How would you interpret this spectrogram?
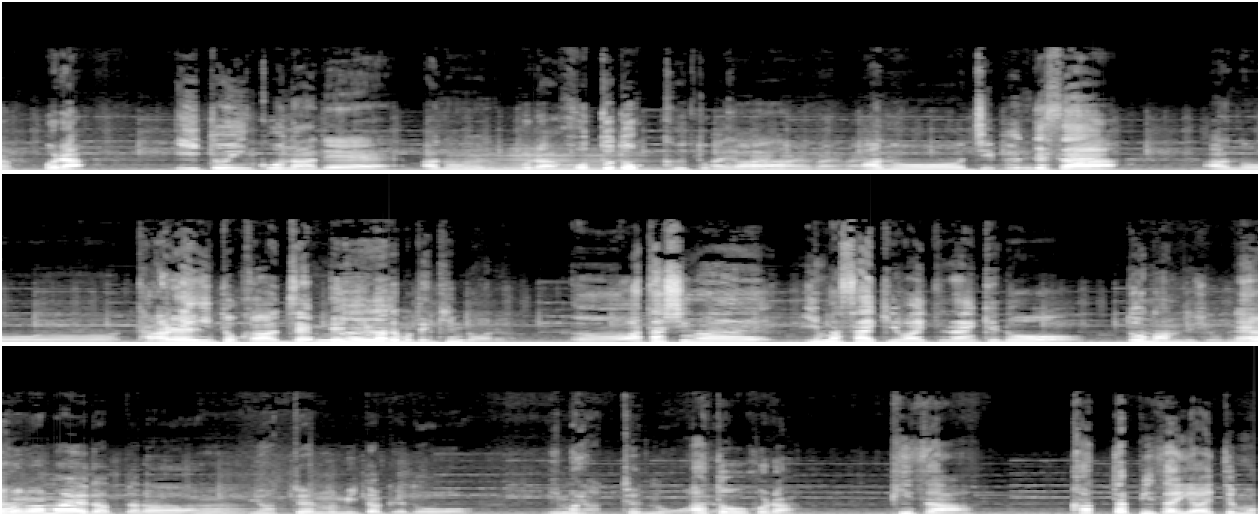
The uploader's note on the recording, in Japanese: パーキング収録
